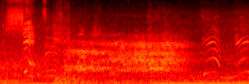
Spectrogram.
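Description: Car tyres screech as the car slides sideways.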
